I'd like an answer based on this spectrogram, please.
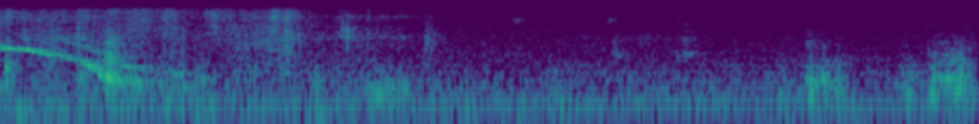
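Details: Five-week-old female Alaskan Malamute pup playing with her father gives one brief whine that slides steeply downward from high to low pitch, then only soft scuffling and faint rustles follow indoors.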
